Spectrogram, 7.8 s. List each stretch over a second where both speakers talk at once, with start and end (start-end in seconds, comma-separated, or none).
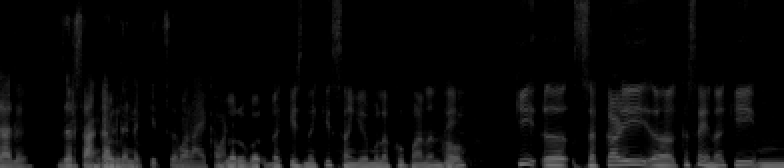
none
